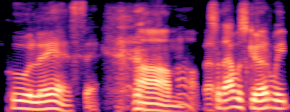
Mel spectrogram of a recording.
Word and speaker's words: Pugliese: I don't know if the G is silent, so we're gonna have to Pugliese, Pugliese. Yeah, they very, very soft G, I think. Pugliese.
